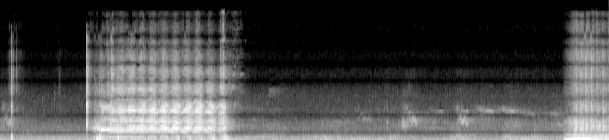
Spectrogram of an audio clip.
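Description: Horse neighing in a video game, the horse Epona from a Zelda let's play: a loud, shaky whinny lasting over a second, then quieter ambient game sounds and a brief burst at the end, no talk.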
